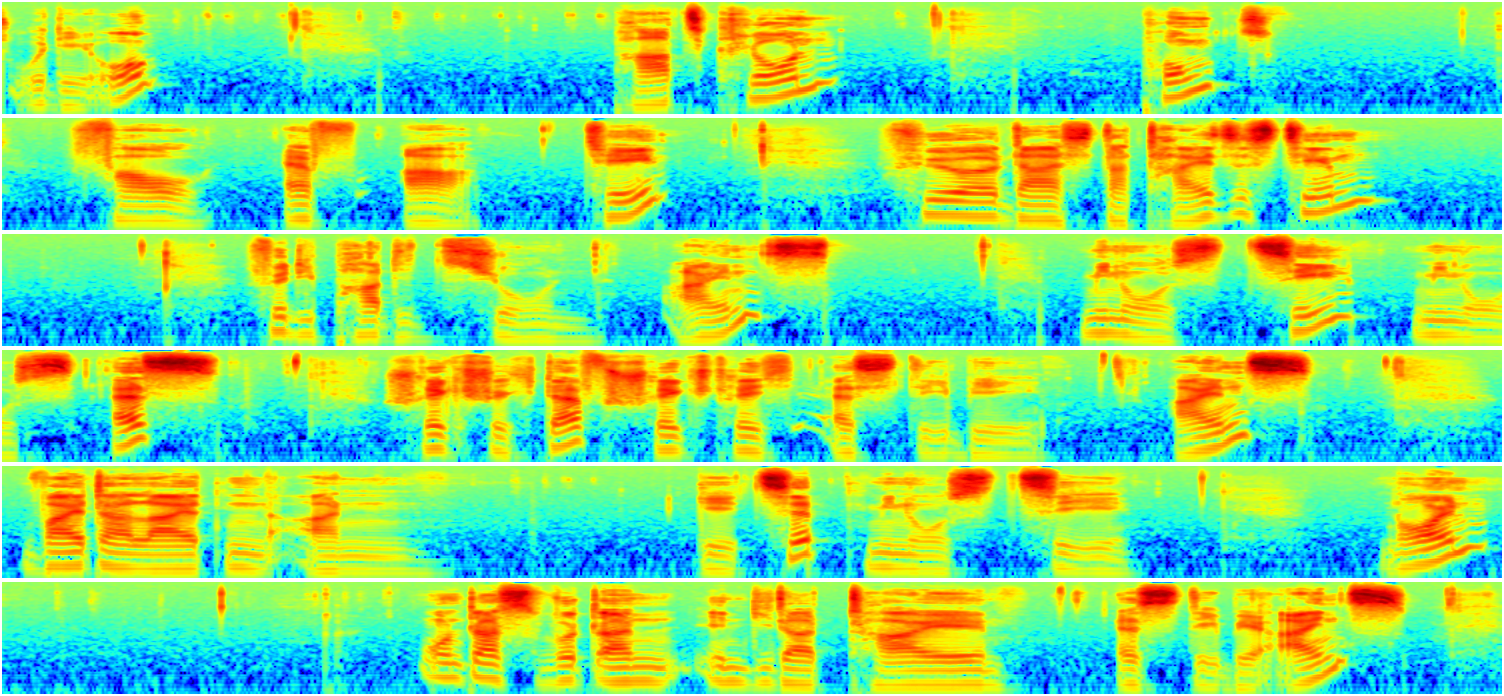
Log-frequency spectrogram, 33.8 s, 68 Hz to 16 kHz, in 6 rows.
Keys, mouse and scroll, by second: 0.0-3.3 typing, 5.8-7.4 typing, 15.1-20.2 typing, 21.8 space, 22.8 alt+<, 23.4 alt+space, 23.6-26.7 typing, 28.3 space, 29.2 shift+<, 31.4-33.7 typing.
